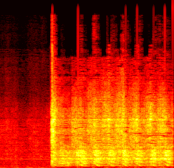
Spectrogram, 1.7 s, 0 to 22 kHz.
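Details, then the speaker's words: Mitsubishi Mirage that died while driving: cranks briskly and evenly but won't start; scanner showed electrical and ECU fine, no fuel sprays from the disconnected fuel line (should be 50–60 PSI); very dirty fuel, failed fuel pump (or broken pump wire). "O, walang fuel. Dapat pag pina-start natin, dapat malakas yung pressure niyan."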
